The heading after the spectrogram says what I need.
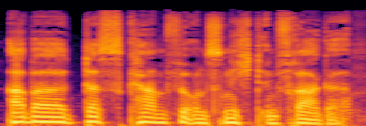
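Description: A man's voice: on the low side, measured pace, a bit bright, no echo, clean studio sound. A man voicing a chatty, sentimental older woman in an audiobook, talking in a gushing way. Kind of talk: audiobook character voice.

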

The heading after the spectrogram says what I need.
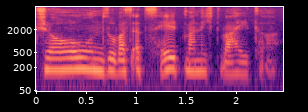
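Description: A woman's voice: low-pitched, steady tone, unhurried, a little mellow, no room sound. A woman reading the part of an older male clergyman in an audiobook, reproachful and protesting. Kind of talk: audiobook character voice.

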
